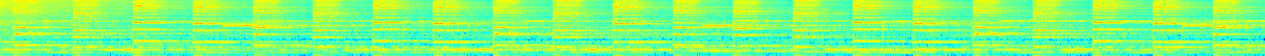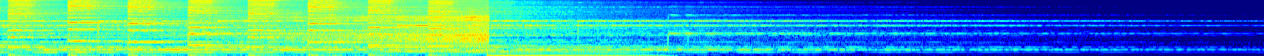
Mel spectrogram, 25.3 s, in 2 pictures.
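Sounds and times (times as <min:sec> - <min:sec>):
dubstep music: 0:00.0 - 0:19.4.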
